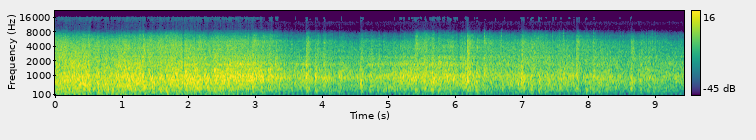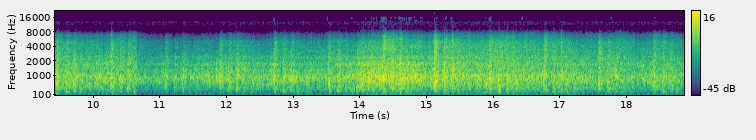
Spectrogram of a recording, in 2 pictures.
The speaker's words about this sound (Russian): Едет в областной электричке, дремлет.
